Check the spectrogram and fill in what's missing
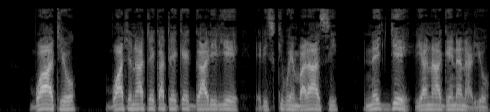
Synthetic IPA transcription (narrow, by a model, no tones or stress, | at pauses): βwaːtjo̞ | βwaːtjo̞nate̞ːkate̞ːke̞ɡːaːliɾje̞̰ː | ɾisi̥kiβwe̞ːmbalaːsi | ne̞ɟːe̞ɾjaːnaːɡe̞ːndana̰ljo̞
